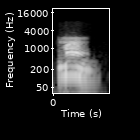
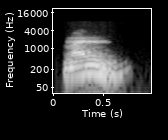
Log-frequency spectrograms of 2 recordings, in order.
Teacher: Jadi bukan Mang bukan m a n g tapi m a n ya Man jelas izhar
